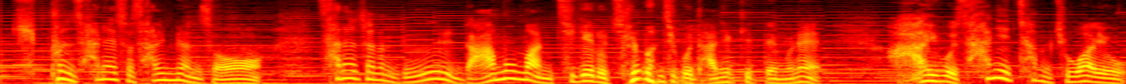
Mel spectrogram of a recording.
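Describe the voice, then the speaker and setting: Music plays in the background as a man speaks at a very slow pace. His fairly high voice swings very widely in pitch. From South Korea. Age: 60s. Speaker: forest owner who returned to the mountains. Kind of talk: interview answer.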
